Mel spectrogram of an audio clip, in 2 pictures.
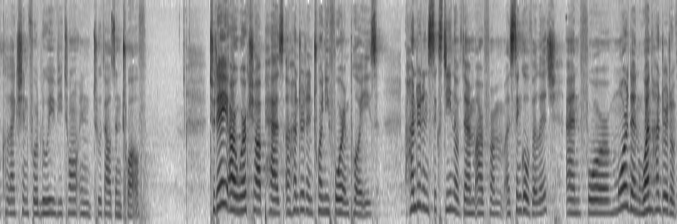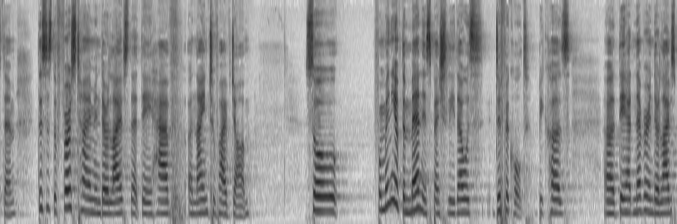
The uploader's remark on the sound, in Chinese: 一席现场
